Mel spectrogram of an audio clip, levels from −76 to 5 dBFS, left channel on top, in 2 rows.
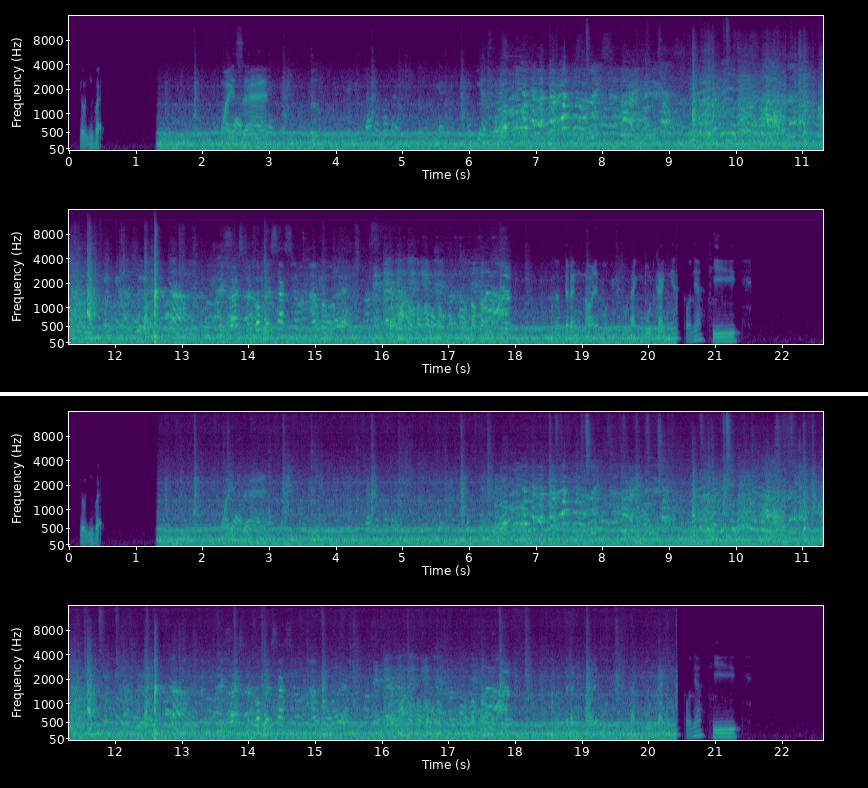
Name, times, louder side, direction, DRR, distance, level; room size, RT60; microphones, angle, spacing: voice 1, 0.2-0.5 2.3-3.0 3.6-3.8 7.0-7.3 11.1-11.2 14.8-15.3 16.1-17.0 17.3-18.0 18.4-21.6, left 2 dB, 40° left, 5.7 m, -30 dB
sound 1, 1.3-20.4, right 1 dB, 40° right, 1.8 m, -26 dB
voice 2, 2.1-6.7 7.2-9.7 11.0-13.8 15.0-15.7 16.0-17.5, left 2 dB, 85° left, 5.5 m, -36 dB
sound 2, 6.2-18.0, left 2 dB, 15° left, 1.0 m, -26 dB
head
